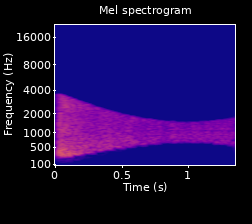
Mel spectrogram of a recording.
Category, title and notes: Sound effects > Experimental
destroyed glitchy impact fx -005
impact, idm, zap, hiphop, percussion, impacts, glitchy, edm, perc, otherworldy, snap, crack, alien, pop, laser, sfx, clap, glitch, lazer, fx, whizz, experimental, abstract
